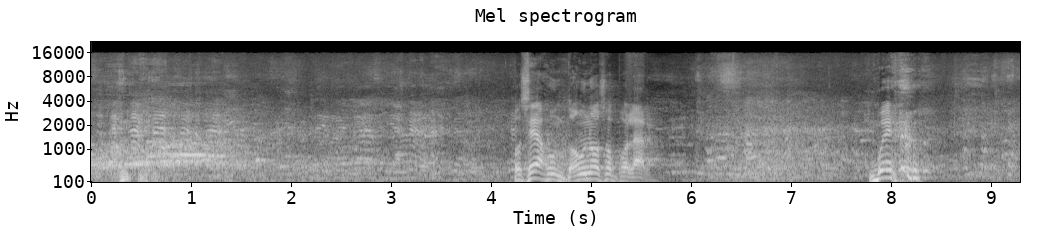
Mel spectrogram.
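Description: A middle-aged man speaks with animation through a microphone and loudspeakers.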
